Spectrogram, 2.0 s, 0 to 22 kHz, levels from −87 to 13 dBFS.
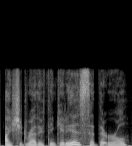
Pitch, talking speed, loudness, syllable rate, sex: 160 Hz, 270 wpm, -18 LUFS, 5.6 syllables/s, female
